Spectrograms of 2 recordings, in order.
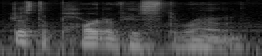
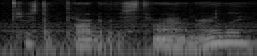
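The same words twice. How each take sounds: First: Said in the usual way. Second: Soft, incredulous echo, rising on "really"; hushed aside, questioning the story; quiet disbelief. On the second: Real, not acted. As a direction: repeat it under your breath, unimpressed. Reader repeats the line in disbelief.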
